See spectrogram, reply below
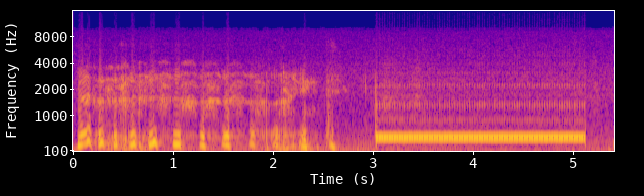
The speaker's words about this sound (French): Le Seigneur a voulu que la ligne se raccroche.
